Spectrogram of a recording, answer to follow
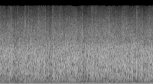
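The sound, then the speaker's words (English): Steady, dense applause from a large audience at a speech about NATO and Ukraine, many hands clapping at once in a continuous wash of sound with no voices standing out. “She was like typing on her phone. She's like, oh, I need to clap.”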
